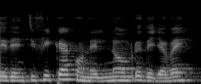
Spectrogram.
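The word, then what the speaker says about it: Yahveh: nombre propio, su nombre directo, es el de Yahvé, ¿no? Ven que se escribe Y-A-H-V-E-H, Yahvé, pero que es el nombre propio del Dios de Israel.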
